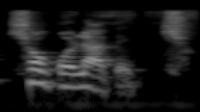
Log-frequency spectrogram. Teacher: Hay un cierre momentáneo y también hay un escape con fuerza, y a su vez hay un ruido o turbulencia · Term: sonidos africados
